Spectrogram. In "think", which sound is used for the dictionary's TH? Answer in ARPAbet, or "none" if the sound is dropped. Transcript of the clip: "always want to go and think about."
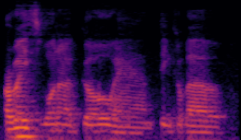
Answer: TH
